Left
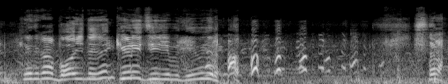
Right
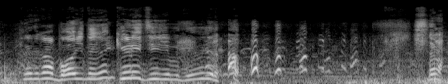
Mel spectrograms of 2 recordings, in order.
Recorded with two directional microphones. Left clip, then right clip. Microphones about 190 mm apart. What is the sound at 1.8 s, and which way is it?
Speech, 20° left (ahead or behind).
